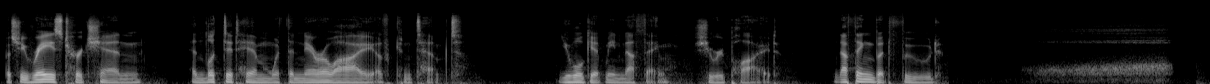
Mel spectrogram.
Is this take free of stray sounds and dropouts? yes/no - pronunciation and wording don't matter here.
no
